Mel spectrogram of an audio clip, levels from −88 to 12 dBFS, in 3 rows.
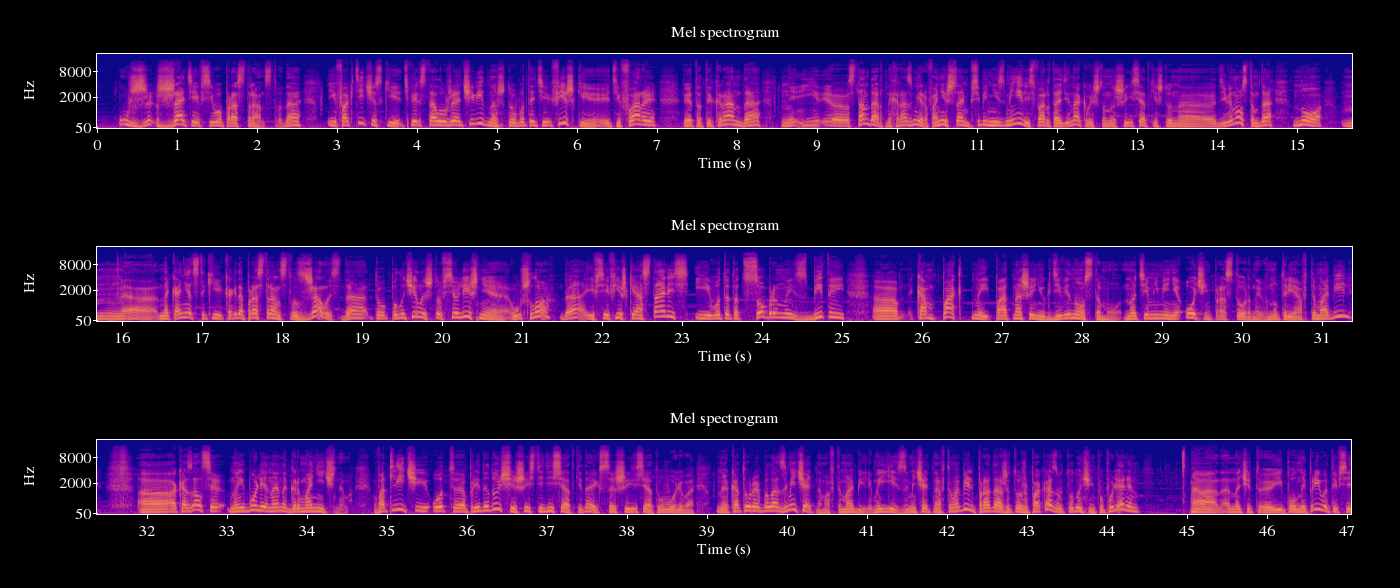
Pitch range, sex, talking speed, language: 140-195 Hz, male, 145 wpm, Russian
